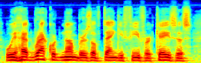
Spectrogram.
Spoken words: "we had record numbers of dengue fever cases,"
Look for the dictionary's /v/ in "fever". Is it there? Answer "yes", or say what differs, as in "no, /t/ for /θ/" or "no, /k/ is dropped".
yes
